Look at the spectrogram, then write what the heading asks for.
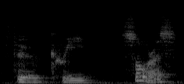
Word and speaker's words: Fukuisaurus: node from Japan from Honshu Island Fuki Soros pronounced fukrey Soros it was only relatively small for this type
